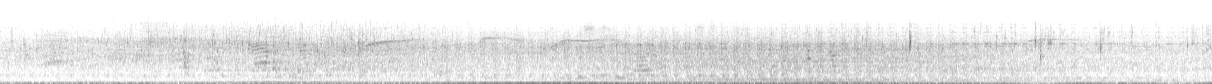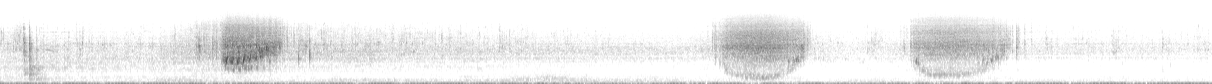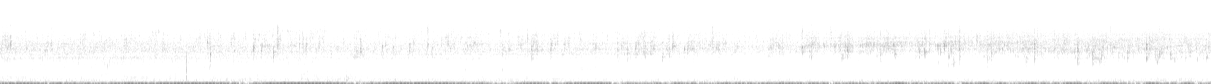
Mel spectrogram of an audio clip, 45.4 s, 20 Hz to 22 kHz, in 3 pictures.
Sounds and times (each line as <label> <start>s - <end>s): tour boat passing by 0.4s - 17.8s
trams rumbling 6.6s - 12.8s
